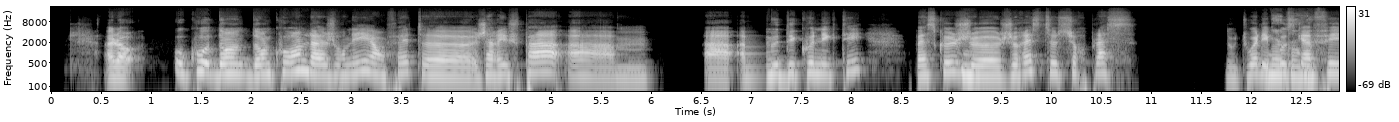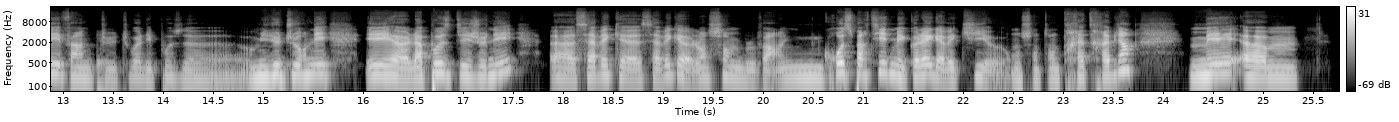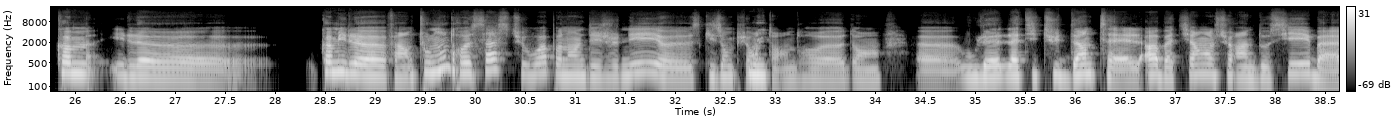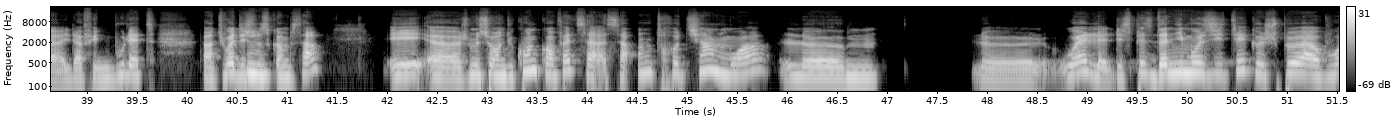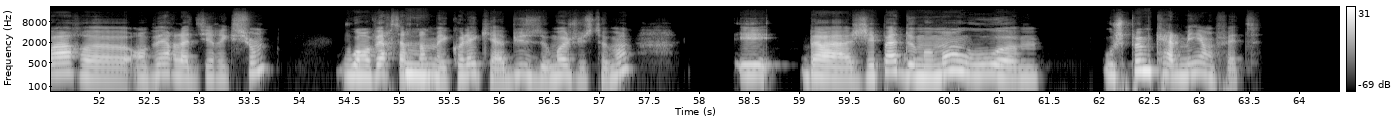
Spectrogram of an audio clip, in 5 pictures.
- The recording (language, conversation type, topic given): French, advice, Comment gérer mon ressentiment envers des collègues qui n’ont pas remarqué mon épuisement ?
- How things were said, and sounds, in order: tapping; drawn out: "heu"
